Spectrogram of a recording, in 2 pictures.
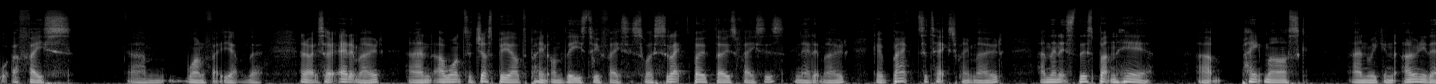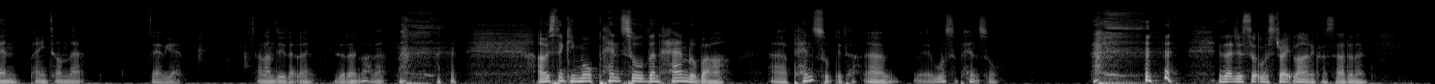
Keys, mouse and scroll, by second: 3.3 click, 5.4 shift+click, 9.0-12.7 drag, 16.1 ctrl+z, 17.3-28.7 drag.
